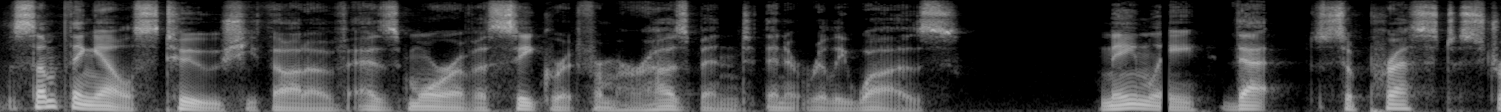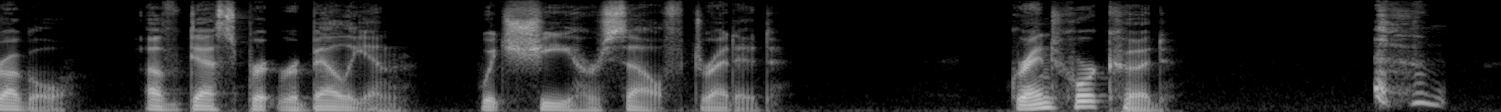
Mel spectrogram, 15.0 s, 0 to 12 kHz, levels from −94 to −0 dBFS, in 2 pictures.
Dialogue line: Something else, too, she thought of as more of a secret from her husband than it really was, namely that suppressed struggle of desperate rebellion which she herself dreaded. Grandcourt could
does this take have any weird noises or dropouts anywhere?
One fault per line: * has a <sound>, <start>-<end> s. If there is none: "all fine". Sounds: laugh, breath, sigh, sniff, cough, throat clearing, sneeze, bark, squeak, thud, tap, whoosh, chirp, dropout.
* has a dropout, 5.8-5.8 s
* has a throat clearing, 14.4-14.8 s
